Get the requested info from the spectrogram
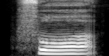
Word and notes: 佛: fú

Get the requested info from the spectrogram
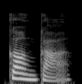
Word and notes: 杠杆: gàng gǎn

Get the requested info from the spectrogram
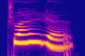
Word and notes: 专人: zhuān rén

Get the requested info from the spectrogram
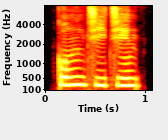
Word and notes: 公积金: gōng jī jīn

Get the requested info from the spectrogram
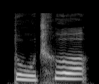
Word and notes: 堵车: dǔ chē

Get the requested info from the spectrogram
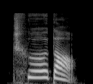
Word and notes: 车道: chē dào

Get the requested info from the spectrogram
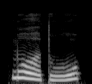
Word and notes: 默读: mò dú

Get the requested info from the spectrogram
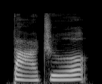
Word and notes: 打折: dǎ zhé

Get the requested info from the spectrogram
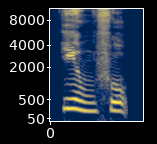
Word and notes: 应付: yìng fu

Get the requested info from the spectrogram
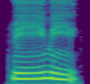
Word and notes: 厘米: lí mǐ

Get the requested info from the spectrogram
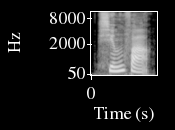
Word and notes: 刑法: xíng fǎ

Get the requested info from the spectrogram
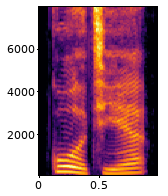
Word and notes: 过节: guò jié

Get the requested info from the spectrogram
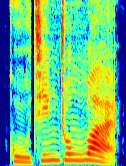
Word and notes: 古今中外: gǔ jīn zhōng wài

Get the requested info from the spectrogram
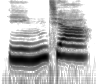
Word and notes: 赢家: yíng jiā

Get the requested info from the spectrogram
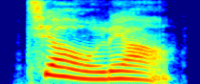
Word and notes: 较量: jiào liàng

